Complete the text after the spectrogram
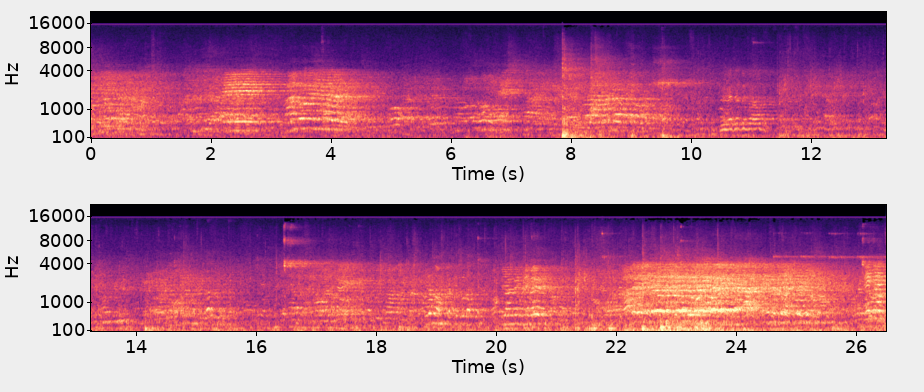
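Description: Young men call out and shout to one another in a large echoing hall.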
